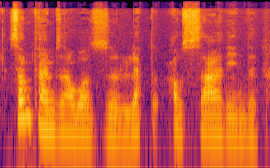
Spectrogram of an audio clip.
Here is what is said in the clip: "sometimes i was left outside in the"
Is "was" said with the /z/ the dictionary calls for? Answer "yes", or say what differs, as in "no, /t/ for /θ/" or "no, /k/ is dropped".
yes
